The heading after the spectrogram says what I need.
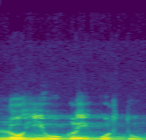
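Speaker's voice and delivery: ordinary delivery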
